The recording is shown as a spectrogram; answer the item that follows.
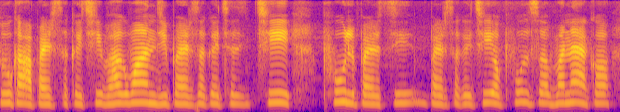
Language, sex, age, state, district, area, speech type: Maithili, female, 18-30, Bihar, Darbhanga, rural, spontaneous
